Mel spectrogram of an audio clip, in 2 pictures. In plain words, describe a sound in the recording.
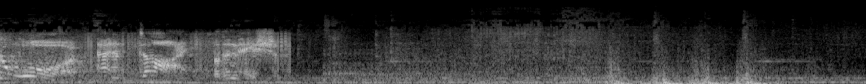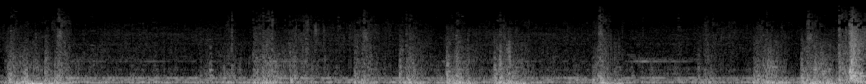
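Electricity crackles and buzzes in bursts.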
